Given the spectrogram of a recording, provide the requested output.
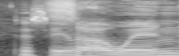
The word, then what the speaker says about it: Samhain: Samhain is how it's pronounced, but it's actually spelled Samhain. It's a weird Celtic word. All the Celtic words are pronounced not like they look.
